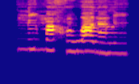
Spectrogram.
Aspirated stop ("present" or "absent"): absent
